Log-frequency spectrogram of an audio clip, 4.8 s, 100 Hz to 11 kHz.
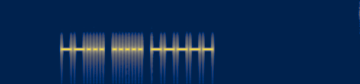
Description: Morse code, heard as a keyed tone, about 28 wpm, 700 Hz. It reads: 750
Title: Numbers - 3-Digit 28wpm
